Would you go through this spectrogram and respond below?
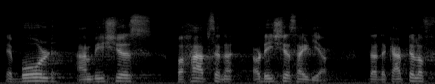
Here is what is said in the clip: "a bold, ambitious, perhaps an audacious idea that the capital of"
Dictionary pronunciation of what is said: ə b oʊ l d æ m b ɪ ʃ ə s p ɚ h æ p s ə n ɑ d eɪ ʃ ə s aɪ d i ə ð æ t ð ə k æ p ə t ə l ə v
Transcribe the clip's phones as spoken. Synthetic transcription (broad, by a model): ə b oʊ l d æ m b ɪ ʃ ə s p ɚ h æ p s ə n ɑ d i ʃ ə s aɪ d i ə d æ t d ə k æ p ə t ə l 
